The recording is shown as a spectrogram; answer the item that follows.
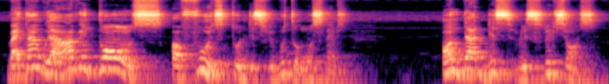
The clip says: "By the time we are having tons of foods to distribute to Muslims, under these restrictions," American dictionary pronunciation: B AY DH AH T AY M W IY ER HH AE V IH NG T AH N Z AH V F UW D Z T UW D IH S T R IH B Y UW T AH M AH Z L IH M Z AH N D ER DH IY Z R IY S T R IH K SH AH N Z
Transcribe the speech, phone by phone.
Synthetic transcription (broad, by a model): B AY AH T AY M W IY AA HH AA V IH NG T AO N S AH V F UW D S T UW D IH S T R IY B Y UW T AH M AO S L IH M S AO N D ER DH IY S R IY S T R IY K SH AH N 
